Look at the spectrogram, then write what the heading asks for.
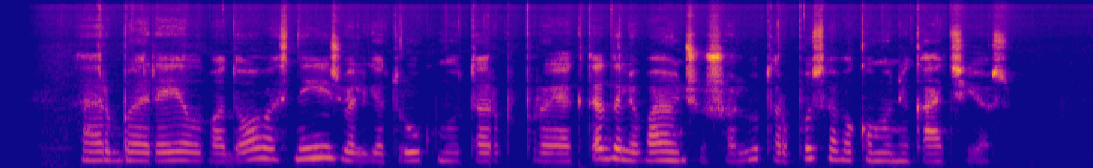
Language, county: Lithuanian, Kaunas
